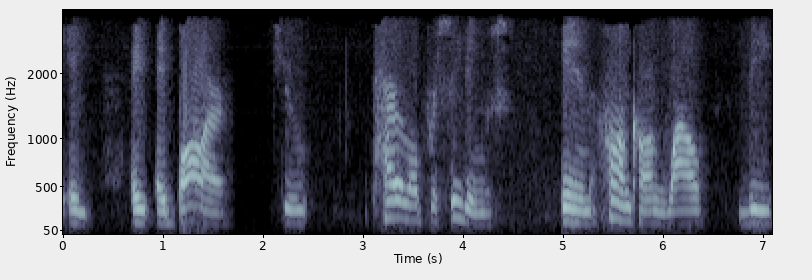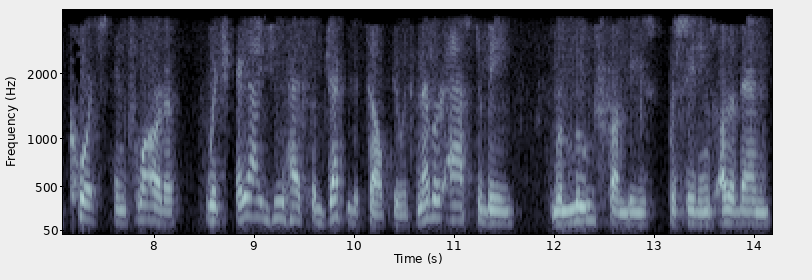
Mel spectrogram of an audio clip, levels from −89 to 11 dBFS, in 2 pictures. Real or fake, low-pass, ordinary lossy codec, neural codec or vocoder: real; 3.6 kHz; AAC, 24 kbps; none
